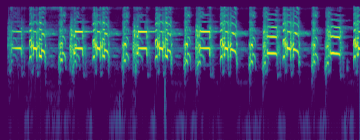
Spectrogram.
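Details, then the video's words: Grey francolin calling loudly with harsh, squawky, rhythmic notes repeated in a rapid, continuous series, each note a grating burst; no other sounds stand out. "gora teetar ki awaz"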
